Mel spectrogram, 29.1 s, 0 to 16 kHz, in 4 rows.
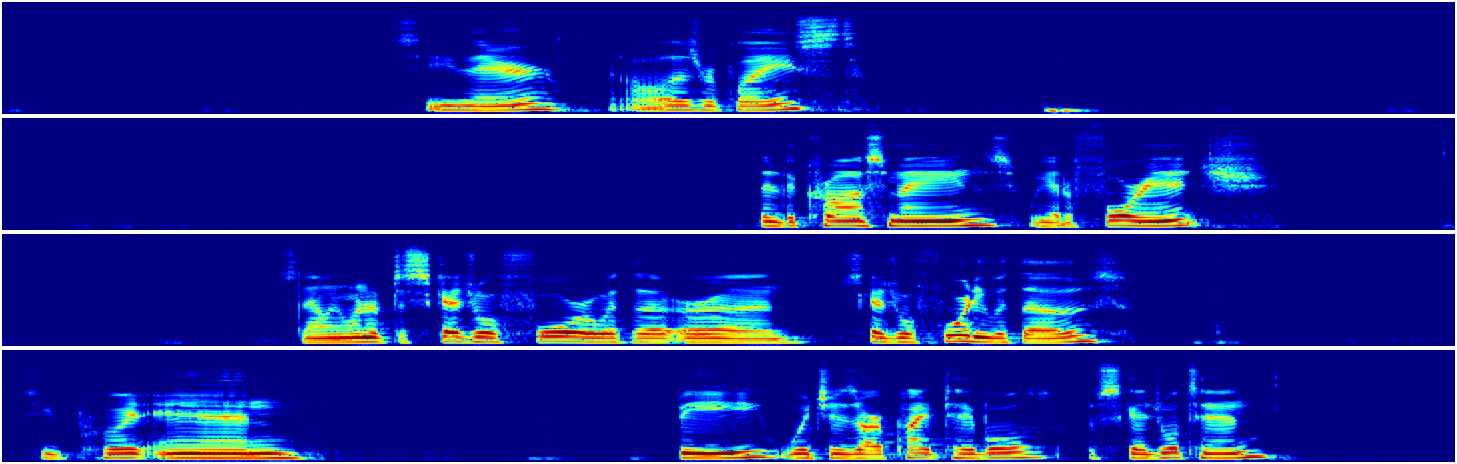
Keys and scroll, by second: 5.0 2, 20.7 shift+b, 24.6 4.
